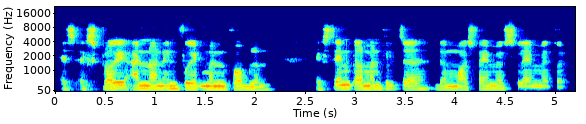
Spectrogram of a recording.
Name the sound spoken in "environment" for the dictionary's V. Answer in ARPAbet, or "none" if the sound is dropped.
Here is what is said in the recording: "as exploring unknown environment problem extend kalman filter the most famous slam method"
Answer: F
